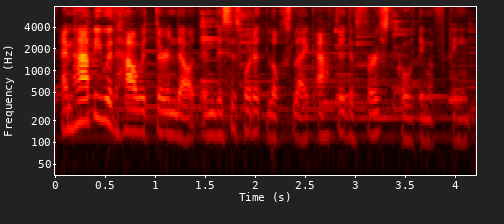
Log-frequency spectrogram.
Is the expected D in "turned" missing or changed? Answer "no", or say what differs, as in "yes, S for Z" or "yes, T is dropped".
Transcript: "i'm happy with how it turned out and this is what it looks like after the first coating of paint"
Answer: no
